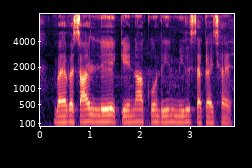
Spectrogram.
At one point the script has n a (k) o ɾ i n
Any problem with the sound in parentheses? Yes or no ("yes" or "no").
no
